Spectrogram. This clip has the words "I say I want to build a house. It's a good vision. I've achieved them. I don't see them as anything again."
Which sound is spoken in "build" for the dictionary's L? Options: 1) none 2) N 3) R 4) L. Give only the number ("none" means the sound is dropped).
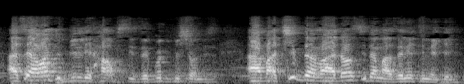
4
